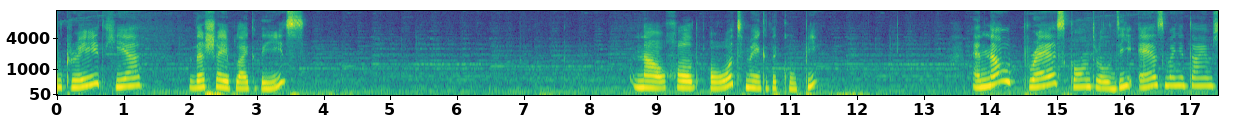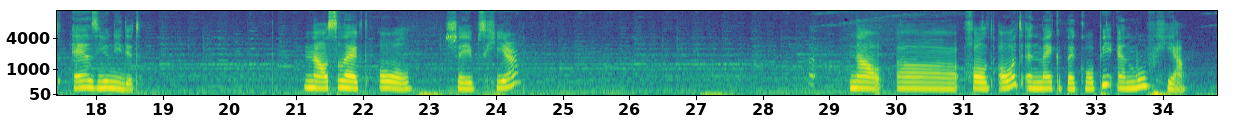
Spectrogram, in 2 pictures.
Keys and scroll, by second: 14.5 ctrl+d, 17.6 ctrl+d.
